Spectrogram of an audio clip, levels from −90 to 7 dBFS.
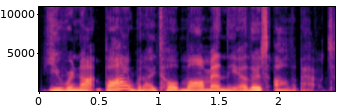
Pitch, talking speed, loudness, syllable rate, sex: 220 Hz, 340 wpm, -16 LUFS, 8.6 syllables/s, female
